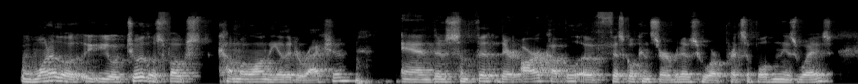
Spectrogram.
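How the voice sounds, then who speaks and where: A man talks fairly quickly at a medium pitch, his loudness very even. Room echo is audible. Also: fairly even intonation. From US Pacific Northwest (McMinnville, Oregon). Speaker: professor of higher education. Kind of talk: interview, explanatory. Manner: halting, with many repeated words.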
